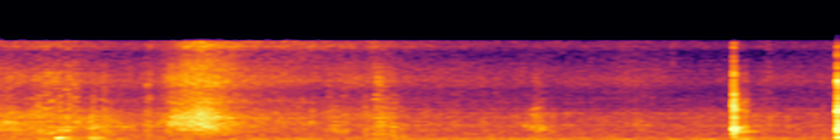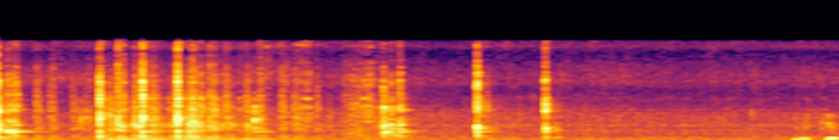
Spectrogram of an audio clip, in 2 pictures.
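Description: Onion, tomato paste and garlic-ginger paste frying in a pan, a soft steady sizzle broken by sharp scraping clicks of a spoon stirring, growing busier toward the end, no voices.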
